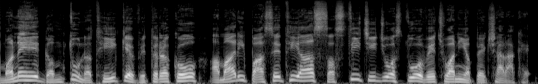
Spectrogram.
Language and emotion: Gujarati, disgusted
